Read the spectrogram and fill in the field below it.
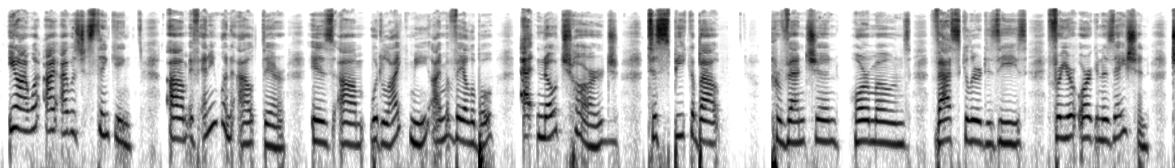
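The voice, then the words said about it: Raspy voice. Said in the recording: “I apologize for my raspy little voice, but I guess I have my little allergies and asthma kicking up”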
